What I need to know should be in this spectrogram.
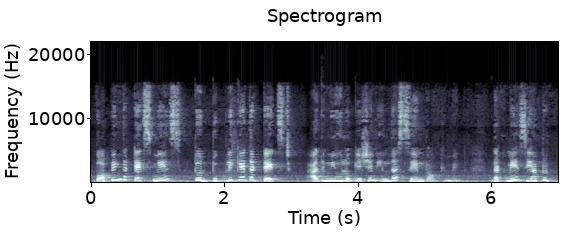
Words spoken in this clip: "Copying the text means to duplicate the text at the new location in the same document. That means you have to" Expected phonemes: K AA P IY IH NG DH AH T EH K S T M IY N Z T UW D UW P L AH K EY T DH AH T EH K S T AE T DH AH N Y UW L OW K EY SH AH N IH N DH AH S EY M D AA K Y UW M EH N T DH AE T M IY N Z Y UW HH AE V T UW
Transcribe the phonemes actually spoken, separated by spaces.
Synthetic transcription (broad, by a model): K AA P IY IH NG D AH T EH K S T M IY N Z T UW D UW P L AH K EY T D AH T EH K S T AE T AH N Y UW L OW K EY SH AH N IH N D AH S EY M D AA K Y UW M EH N T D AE T M IY N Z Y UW HH AE V T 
